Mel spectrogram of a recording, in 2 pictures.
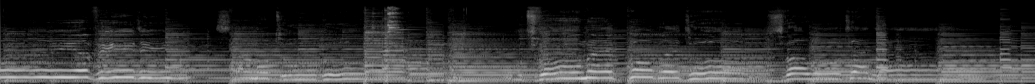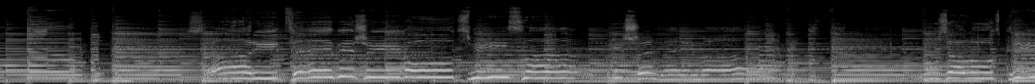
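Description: A woman singing a slow song while strumming her own acoustic guitar.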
